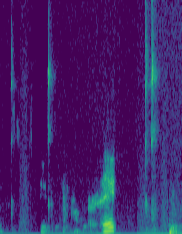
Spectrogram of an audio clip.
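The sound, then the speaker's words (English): Dice clatter in a scatter of quick, sharp clicks and knocks over a couple of seconds, with a brief vocal sound rising in the middle; the dice are rolled for an intelligence and politics check. “Fuck you, dice.”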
